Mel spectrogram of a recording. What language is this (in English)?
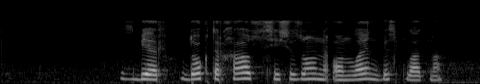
Russian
